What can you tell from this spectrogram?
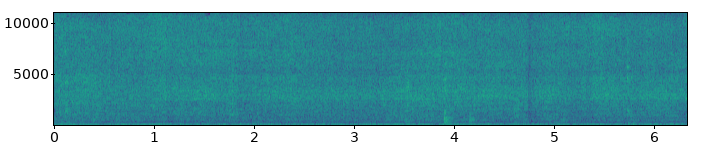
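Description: Chicken pieces sizzling in a hot cast-iron wok while a spatula stirs and tosses them, with the spatula scraping the wok now and then.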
